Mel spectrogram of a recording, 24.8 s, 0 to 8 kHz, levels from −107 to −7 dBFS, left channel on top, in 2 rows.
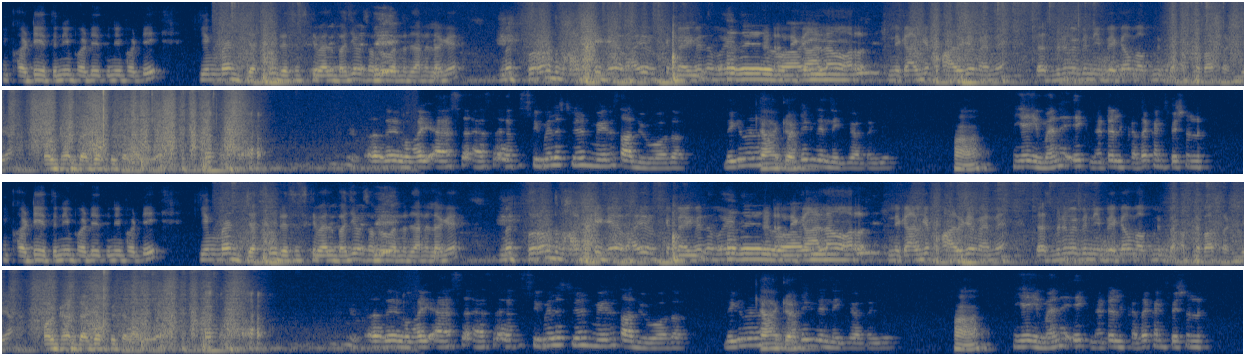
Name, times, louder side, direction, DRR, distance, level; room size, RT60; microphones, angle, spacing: voice 1, 0.0-1.6 2.0-4.6 5.0-7.3 7.6-10.1 10.3-15.1 20.0-20.4 21.9-22.3, right 1 dB, 5° right, 0.3 m, -46 dB
sound 1, 2.1-16.6, left 4 dB, 40° left, 0.8 m, -49 dB
voice 2, 3.0-4.0 4.9-5.1 5.9-6.0 6.7-8.8 10.1-10.2 15.7-19.2 19.6-21.3 22.5-24.4, left 2 dB, 80° left, 1.3 m, -47 dB
4.4 x 3.9 x 3.0 m
head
